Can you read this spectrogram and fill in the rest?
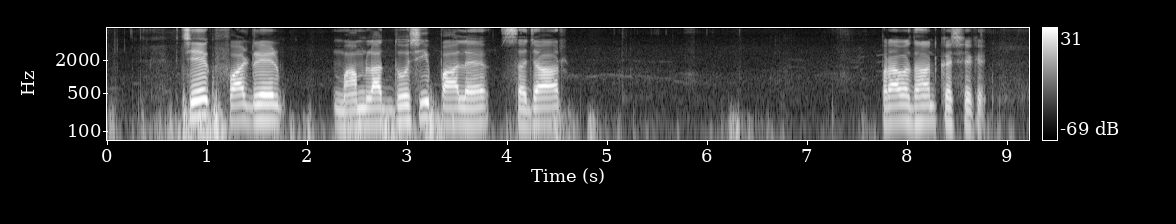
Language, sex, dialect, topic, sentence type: Magahi, male, Northeastern/Surjapuri, banking, statement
